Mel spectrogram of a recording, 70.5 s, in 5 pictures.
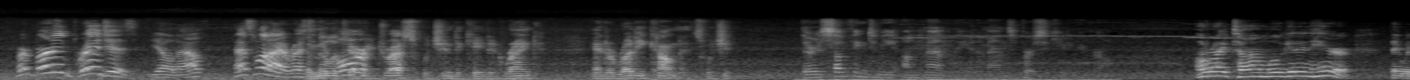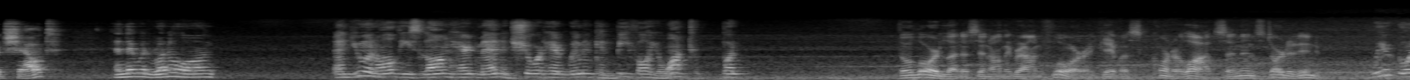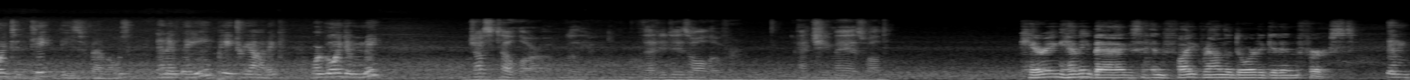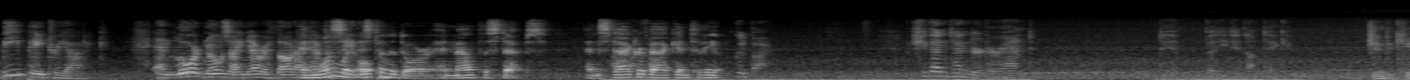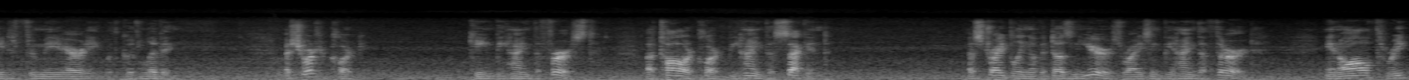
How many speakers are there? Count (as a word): six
